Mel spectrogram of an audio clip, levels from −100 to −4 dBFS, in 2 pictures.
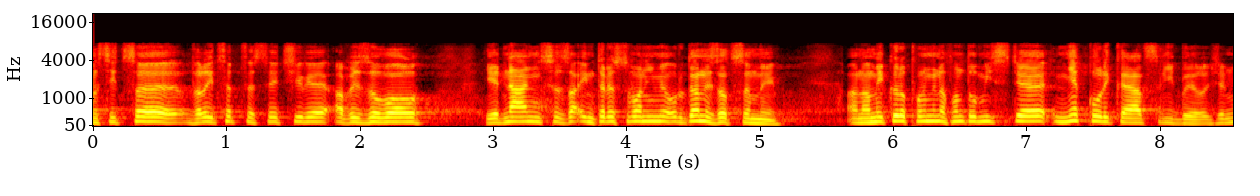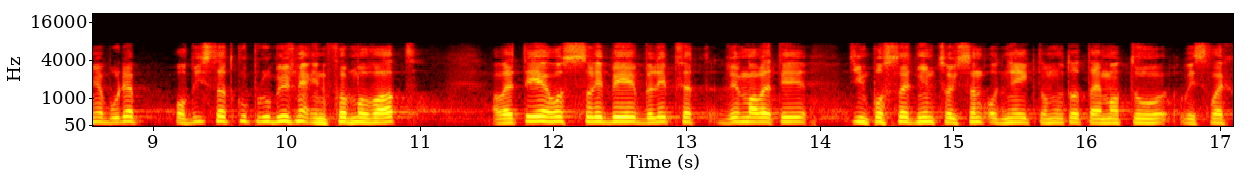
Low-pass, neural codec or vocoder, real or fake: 7.2 kHz; codec, 16 kHz, 2 kbps, FunCodec, trained on LibriTTS, 25 frames a second; fake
